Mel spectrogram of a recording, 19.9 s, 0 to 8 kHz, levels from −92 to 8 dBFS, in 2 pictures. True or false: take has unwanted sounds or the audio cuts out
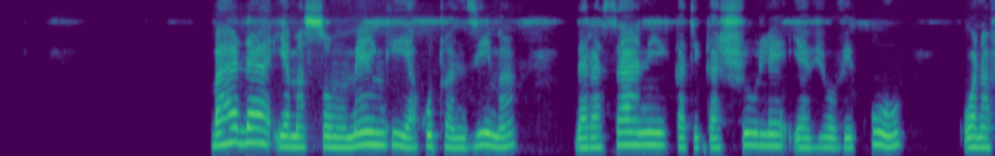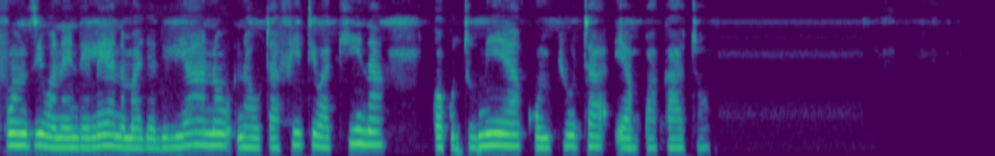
false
